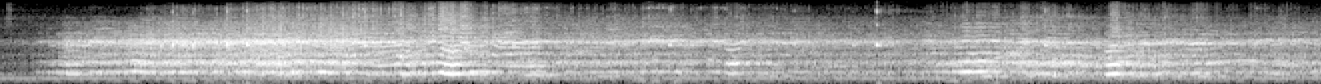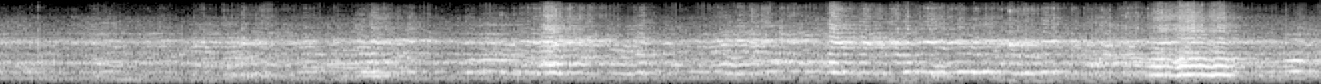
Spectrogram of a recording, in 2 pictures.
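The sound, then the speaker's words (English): A dense, steady buzzing drone of many honeybee wings, recorded just outside the flight board of an ordinary hive, higher-pitched worker wing beats forming a continuous hum with occasional deeper notes from drones, fairly loud and unbroken throughout. “You will hear the higher pitched workers' wing beat with an occasional deeper note of a drone.”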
